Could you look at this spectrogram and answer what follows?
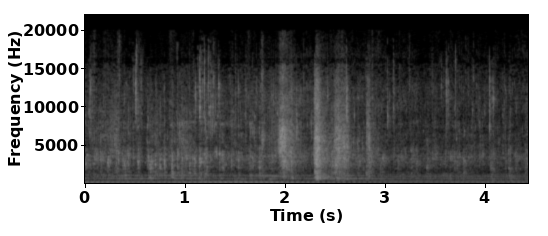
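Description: A parts washer pump pushes water through a faucet, a steady electric hum under continuous splashing flow, close, with a brief louder gush midway and no talking.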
